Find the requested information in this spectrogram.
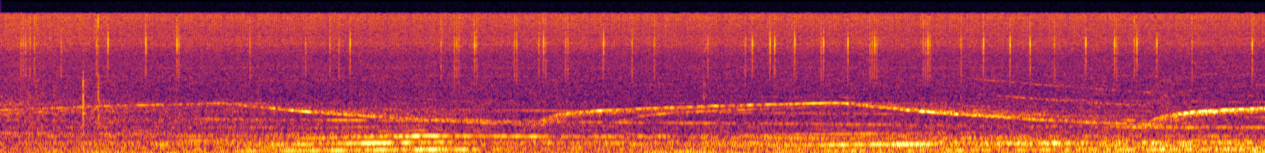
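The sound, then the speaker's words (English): A fire truck siren passes down a street as traffic pulls over, its faint wail sweeping slowly up and down in long cycles over a steady low road rumble. “Oh, there's a fire truck coming down my street, you guys. Everyone's pulling over.”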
